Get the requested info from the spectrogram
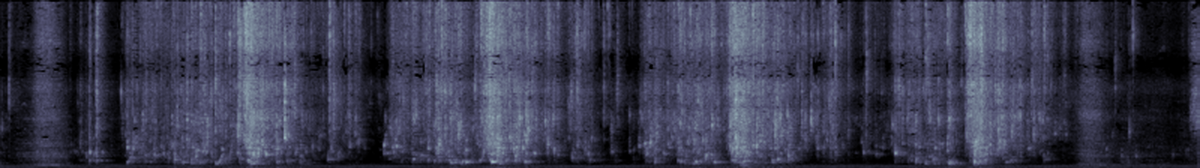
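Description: Water splashed from cupped hands onto the face over a sink, rinsing after a shave, in four bursts about two seconds apart over a steady low hum.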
